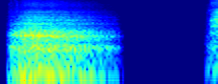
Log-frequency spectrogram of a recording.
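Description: A single person's breath, about a second long, fading out, then silence: one of the evenly paced breaths that mark the breathing rhythm of an abdominal crunch.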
